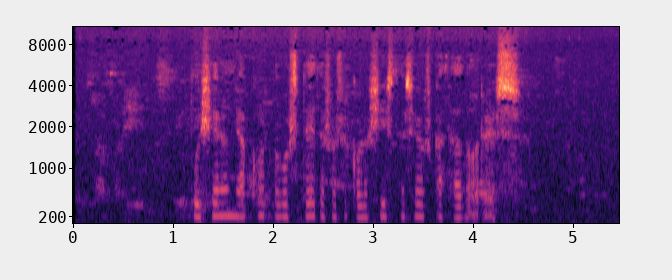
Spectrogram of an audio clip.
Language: Galician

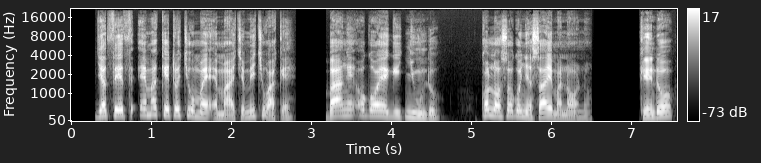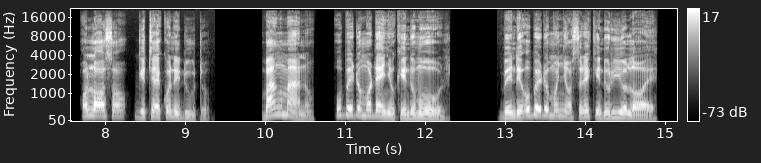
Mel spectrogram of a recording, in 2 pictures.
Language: Luo (Kenya and Tanzania)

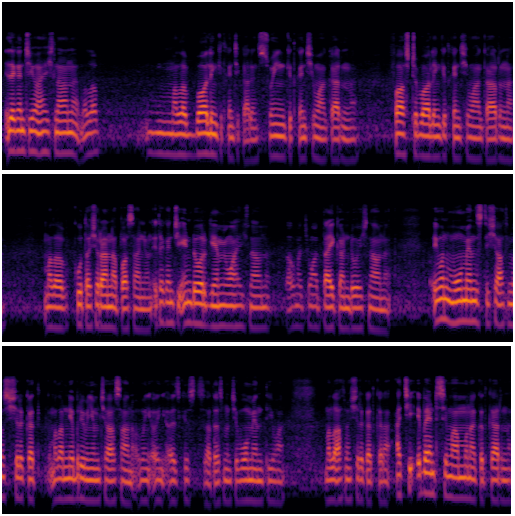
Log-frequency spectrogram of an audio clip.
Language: Kashmiri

